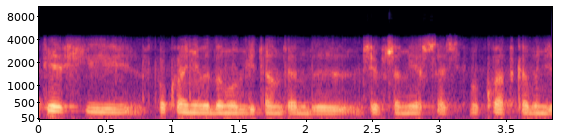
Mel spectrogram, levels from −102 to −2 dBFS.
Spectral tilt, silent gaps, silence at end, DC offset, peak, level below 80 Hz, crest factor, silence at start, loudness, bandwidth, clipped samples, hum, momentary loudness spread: -11 dB/octave; none; 0 s; under 0.1%; -2 dBFS; -48 dBFS; 18 dB; 0 s; -21 LUFS; 4.4 kHz; under 0.1%; none; 8 LU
